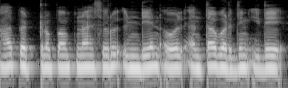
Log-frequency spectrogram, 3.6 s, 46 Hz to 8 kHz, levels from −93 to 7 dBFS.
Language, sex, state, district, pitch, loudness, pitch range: Kannada, male, Karnataka, Bidar, 155 Hz, -14 LUFS, 150-160 Hz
